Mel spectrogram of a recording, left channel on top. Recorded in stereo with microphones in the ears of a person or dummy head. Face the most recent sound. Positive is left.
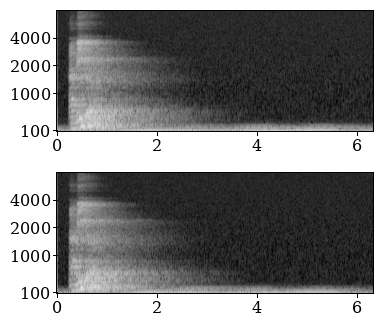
turn(degrees=35)  # may be behind; listen again after turning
